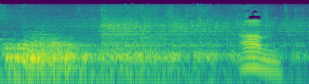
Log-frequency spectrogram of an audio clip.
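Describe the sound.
A toilet flushes with a loud rushing, gurgling swirl of water that holds steady, then swells again toward the end as the flush drains away, with a voice briefly cutting in near the finish.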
